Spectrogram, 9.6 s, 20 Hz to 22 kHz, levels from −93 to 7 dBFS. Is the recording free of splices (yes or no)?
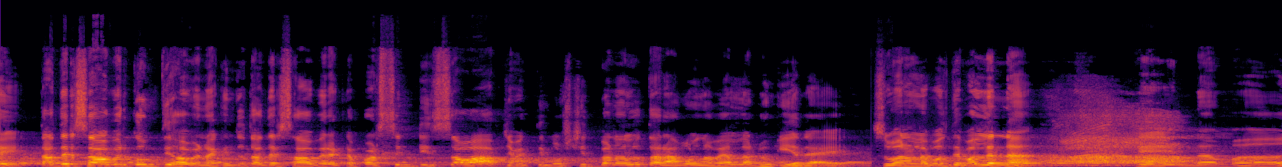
no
